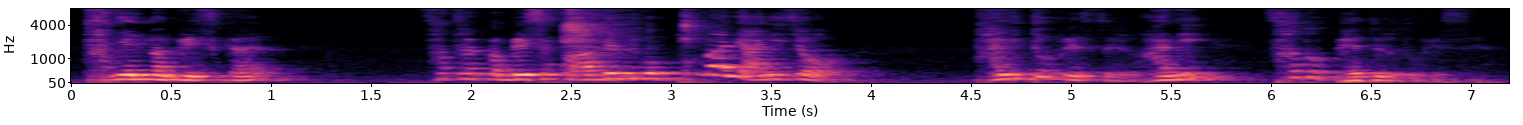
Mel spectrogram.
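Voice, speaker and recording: A man's voice: sits high, sing-song, brisk, mellow. A man preaching a sermon as pastor, emphatic, with phrases he repeats for stress. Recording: echoey church hall from far off.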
